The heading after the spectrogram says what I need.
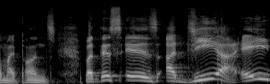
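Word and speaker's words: Adeia: But this is Adia. A D E I A is how it's spelled, listeners.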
